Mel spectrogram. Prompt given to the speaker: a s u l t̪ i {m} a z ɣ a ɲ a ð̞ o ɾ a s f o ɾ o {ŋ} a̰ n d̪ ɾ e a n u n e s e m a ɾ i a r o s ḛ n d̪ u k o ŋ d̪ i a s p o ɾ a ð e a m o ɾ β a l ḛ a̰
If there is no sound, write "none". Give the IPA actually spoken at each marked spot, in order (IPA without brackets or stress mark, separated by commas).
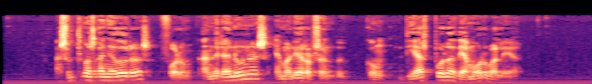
m, ŋ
